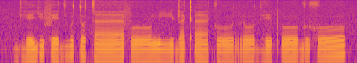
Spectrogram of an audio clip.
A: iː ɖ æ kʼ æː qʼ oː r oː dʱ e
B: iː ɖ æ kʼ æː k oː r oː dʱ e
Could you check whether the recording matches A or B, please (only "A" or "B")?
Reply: B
